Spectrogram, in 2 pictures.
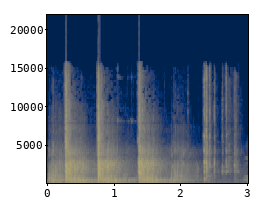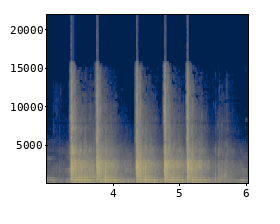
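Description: Pistol shots fired in rapid strings, each crack followed by a short echo. Three shots come about half a second apart, then a pause of about two seconds with faint ticks, then about five more shots in quick succession.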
